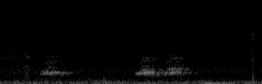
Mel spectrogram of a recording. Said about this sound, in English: Let's see if my dog says anything. There she goes.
